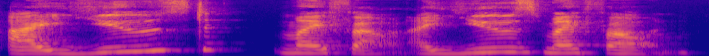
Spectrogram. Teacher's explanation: When we add the D for something that you have used already, we're going to say used. It's going to have a Z sound.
